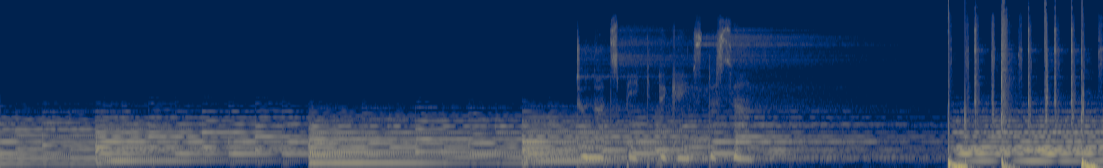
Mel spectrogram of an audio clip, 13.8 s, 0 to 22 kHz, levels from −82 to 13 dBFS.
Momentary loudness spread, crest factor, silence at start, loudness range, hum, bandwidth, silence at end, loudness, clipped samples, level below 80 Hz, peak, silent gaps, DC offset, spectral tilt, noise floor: 13 LU; 20 dB; 0 s; 4 LU; none; 16 kHz; 0 s; -33 LUFS; under 0.1%; -38 dBFS; -12 dBFS; none; under 0.1%; -6 dB/octave; -56 dBFS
